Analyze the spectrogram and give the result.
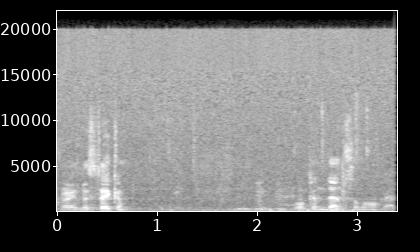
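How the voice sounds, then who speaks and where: A man who gives the lecture, calmly gathering audience questions and starting his answers in a plain, easygoing way. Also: medium pitch, normal speed, very noisy. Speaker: lecturer and moderator of the talk.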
